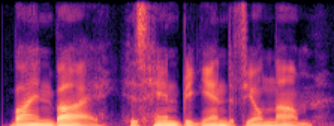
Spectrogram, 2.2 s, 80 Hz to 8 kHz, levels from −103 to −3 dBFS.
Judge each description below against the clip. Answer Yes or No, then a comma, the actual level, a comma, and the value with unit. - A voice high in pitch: No, low, 100 Hz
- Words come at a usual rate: No, fast, 240 wpm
